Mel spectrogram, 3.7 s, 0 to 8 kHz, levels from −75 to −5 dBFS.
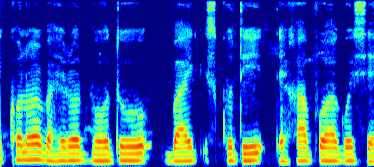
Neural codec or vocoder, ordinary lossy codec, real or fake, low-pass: none; none; real; none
